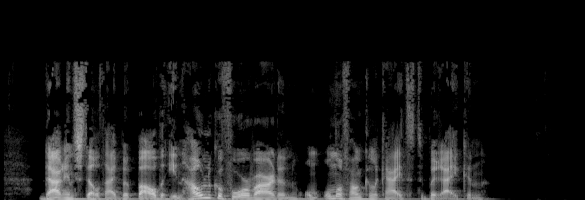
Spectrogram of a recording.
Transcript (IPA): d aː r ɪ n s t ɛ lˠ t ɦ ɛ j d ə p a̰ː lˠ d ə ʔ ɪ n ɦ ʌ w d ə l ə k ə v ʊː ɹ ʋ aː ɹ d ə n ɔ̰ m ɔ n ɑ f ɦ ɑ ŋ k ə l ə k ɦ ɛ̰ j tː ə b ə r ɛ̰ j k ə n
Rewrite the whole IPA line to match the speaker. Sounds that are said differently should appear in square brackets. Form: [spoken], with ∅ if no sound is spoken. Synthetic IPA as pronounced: d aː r ɪ n s t ɛ lˠ t ɦ ɛ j [b] ə p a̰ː lˠ d ə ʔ ɪ n ɦ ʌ w d ə l ə k ə v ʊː ɹ ʋ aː ɹ d ə n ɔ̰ m ɔ n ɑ f ɦ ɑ ŋ k ə l ə k ɦ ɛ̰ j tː ə b ə r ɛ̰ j k ə n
